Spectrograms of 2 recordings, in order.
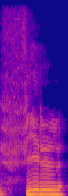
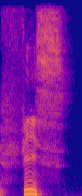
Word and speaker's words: fils: Si je dis "Mes fils sont sur la table", je parle de la matière textile, du tissu. Par contre, si je dis "Mes fils sont sur la table", je parle de mes enfants, de mes garçons.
